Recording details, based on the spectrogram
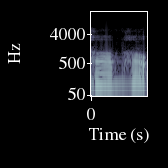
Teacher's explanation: भ का उच्चारण स्थान क्या है तो ओठ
